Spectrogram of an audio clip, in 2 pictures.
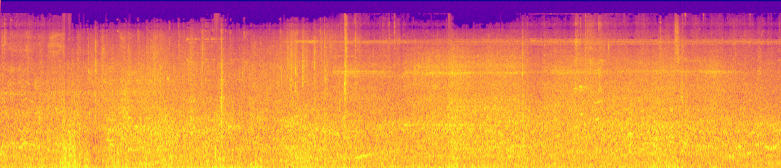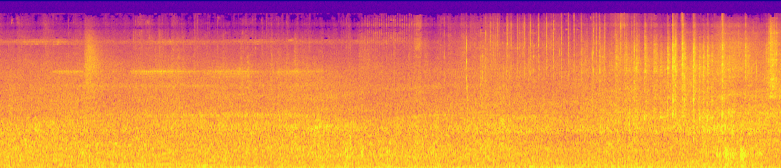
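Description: Steady wind rumble on the microphone mixed with tyre and city traffic noise while riding a Ninebot electric scooter along a street bike lane.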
